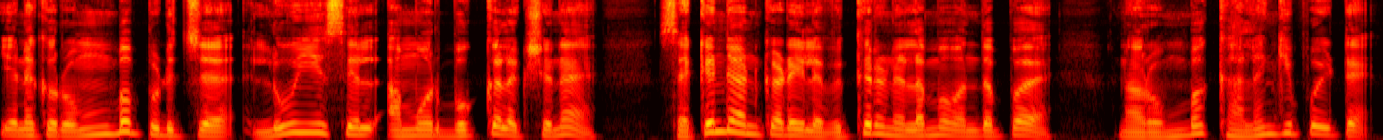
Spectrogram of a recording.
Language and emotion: Tamil, sad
